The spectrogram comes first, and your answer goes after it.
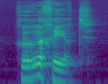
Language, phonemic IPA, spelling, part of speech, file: Dutch, /ɣərəˈɣert/, geregeerd, verb, Nl-geregeerd.ogg
- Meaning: past participle of regeren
